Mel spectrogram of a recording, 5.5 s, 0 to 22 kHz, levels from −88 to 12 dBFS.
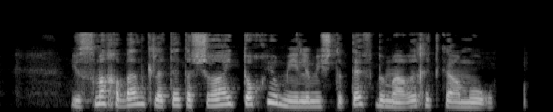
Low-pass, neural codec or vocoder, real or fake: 7.2 kHz; none; real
